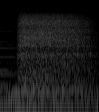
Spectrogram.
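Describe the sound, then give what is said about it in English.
One long, deep breath taken as part of a calming relaxation exercise for children, a soft airy hiss that starts abruptly and holds steady for well over a second before easing slightly at the end. “let's take three more deep dragon breaths. Deep breath in”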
